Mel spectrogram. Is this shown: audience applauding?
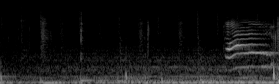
no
